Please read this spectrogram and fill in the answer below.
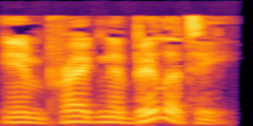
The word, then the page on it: impregnability: British English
